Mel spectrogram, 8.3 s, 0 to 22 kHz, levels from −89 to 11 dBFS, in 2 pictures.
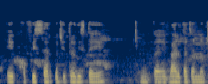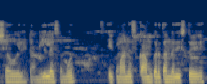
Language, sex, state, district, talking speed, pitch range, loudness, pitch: Marathi, male, Maharashtra, Dhule, 130 wpm, 120-130 Hz, -19 LUFS, 125 Hz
